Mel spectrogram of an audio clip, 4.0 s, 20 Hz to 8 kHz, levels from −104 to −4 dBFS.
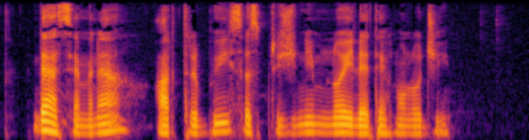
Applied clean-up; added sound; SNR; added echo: none; none; none; none.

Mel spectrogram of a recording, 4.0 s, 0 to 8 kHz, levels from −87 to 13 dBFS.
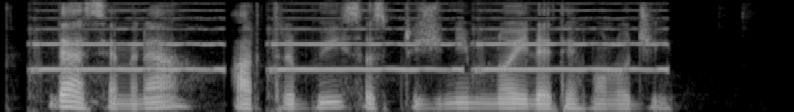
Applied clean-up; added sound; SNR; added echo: none; Bowed string instrument; 4 dB; none.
